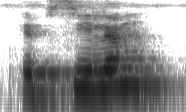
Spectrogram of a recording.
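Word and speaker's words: epsilon: देखिए ये जो इप्सिलॉन है ना, इसको हम लोग क्या बोलते हैं, इप्सिलॉन नॉट बोलते हैं, है ना। इसको अंग्रेजी में बोलते हैं एप्सिलॉन नॉट। मैं पढ़ रहा हूँ ना, आप समझ, इसको ये उच्चारण होता है, ठीक है।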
